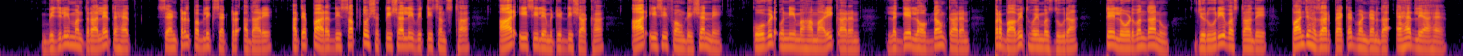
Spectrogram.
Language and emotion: Punjabi, neutral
